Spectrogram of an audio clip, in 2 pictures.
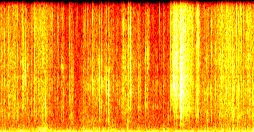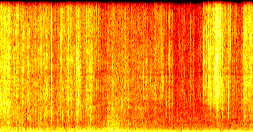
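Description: A palm-sized pink spiral of thin, dry soap shavings with a hollow centre is held in one hand over a pile of pink soap flakes and squeezed and crushed by the fingertips. It gives a continuous dry, bright crinkling crunch, with a louder burst of crackle a third of the way through and another near the end, over a faint low hum. The curl crumbles into flakes.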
